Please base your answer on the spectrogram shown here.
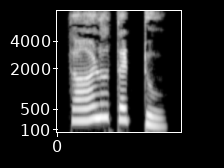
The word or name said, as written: ತಾಳುತಟ್ಟು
